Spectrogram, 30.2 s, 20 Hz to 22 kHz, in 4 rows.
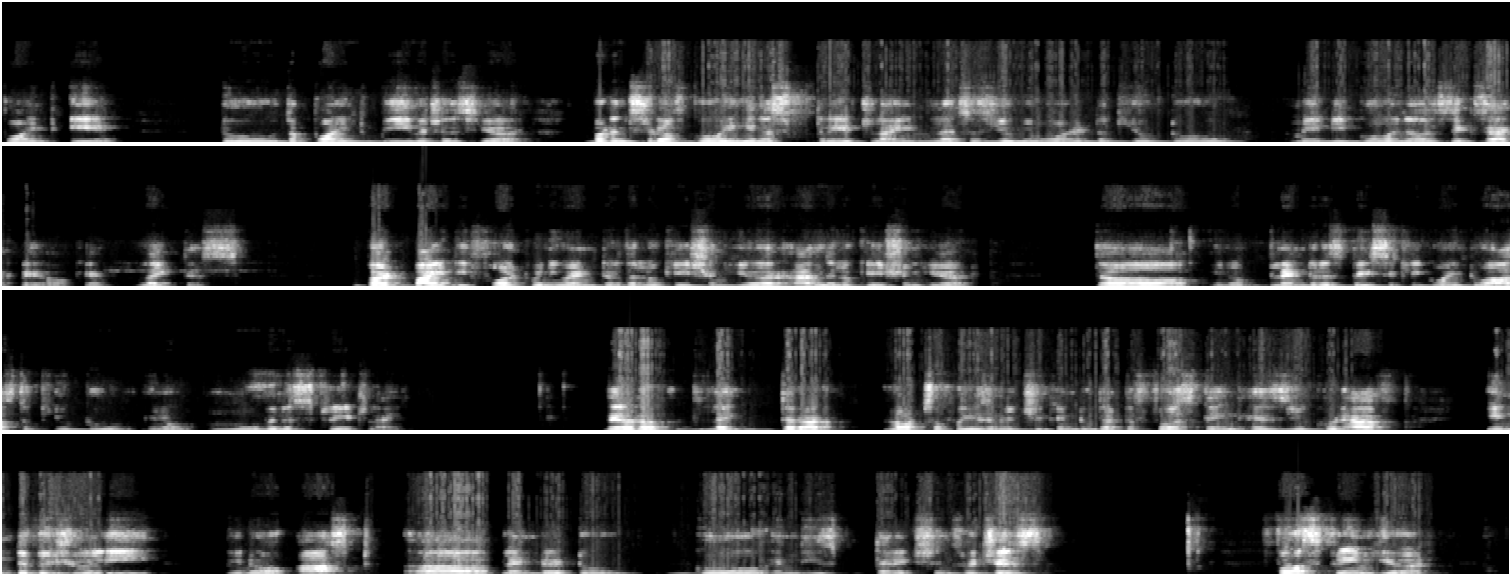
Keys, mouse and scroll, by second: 13.6-15.4 drag.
